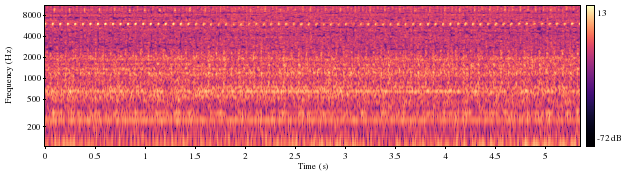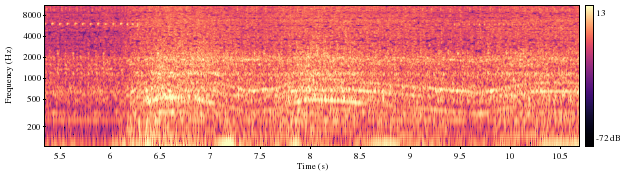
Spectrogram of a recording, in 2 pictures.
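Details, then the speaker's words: Engine at idle, then revved, raising a thin wavering whistle that rises and falls with engine speed, coming from the clutch area near the slave cylinder and release fork. "я не знаю слышно не слышно но он свистит такой треш характерный тебя то попробую поднять обороты чтобы могут при оборотах было более четко слышно"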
